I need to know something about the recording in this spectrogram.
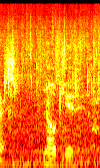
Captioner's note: laughs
